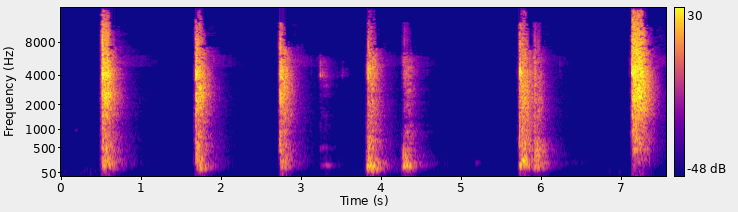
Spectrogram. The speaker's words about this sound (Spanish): Vamos, derriben la puerta. ¿A qué esperan?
